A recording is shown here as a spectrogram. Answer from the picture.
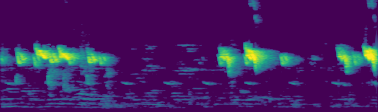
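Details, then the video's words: Strawberry finch used as a tutor bird for song training: high thin twittering notes in two bursts separated by a pause, with softer low chattering beneath. "Strobery finch burung masteran"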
